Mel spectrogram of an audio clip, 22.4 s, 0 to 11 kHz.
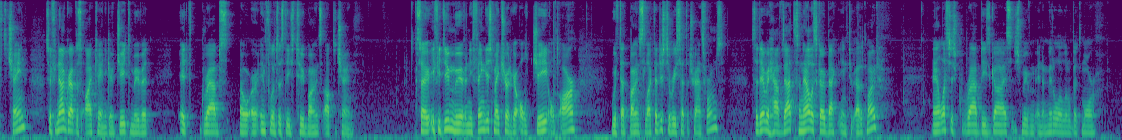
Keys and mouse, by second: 1.1-1.9 drag, 1.9 g, 9.0 g, 10.6 g, 11.0 alt+r, 12.0-16.2 middle drag, 16.2-21.2 drag, 17.4 KP_1, 20.0 g, 21.2-22.4 middle drag, 21.9 g.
